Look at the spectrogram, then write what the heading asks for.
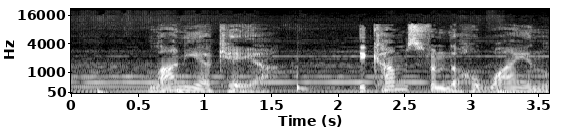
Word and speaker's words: Laniakea: They called it Laniakea. Say that word quietly to yourself if you like. Laniakea.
